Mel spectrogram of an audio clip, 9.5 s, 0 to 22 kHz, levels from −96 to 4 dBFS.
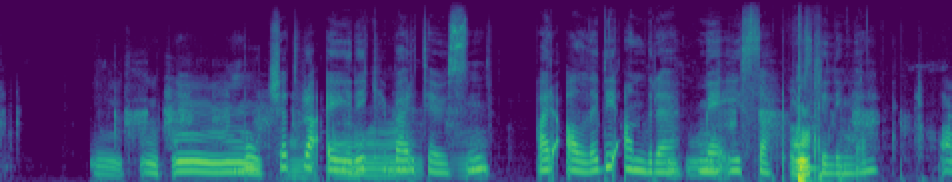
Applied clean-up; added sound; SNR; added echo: neural mask model RNNoise.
